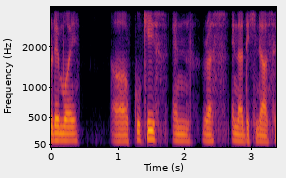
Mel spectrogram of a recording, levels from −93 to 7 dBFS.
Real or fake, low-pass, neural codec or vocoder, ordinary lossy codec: fake; 3.6 kHz; codec, 16 kHz, 4.8 kbps, FACodec; none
